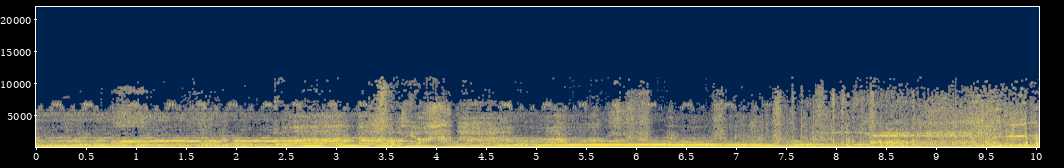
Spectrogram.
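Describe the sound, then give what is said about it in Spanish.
Horses whinny and neigh amid a steady clatter of hooves, with a low rumble swelling partway through and a dense, busy mix of sound throughout, loud, in a dream of horses, soldiers and a farm in flames. “Vuelve a soñar con los caballos, los soldados y la granja en llamas.”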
